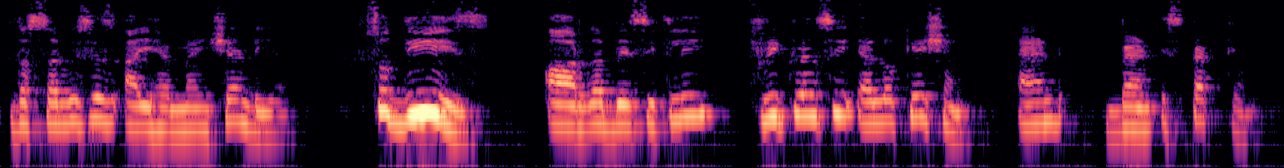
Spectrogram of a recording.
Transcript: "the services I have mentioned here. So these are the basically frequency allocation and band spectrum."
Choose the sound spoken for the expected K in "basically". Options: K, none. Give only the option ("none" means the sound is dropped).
K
